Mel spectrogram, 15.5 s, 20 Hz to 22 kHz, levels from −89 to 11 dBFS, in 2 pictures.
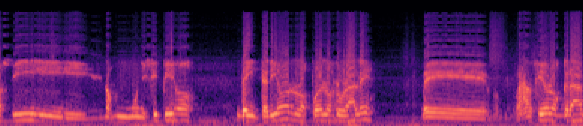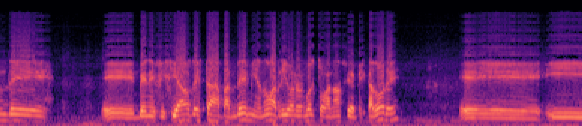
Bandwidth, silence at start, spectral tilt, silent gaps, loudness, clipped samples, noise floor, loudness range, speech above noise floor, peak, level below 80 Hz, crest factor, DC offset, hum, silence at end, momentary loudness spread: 16 kHz; 0 s; -5 dB/octave; none; -18 LUFS; under 0.1%; -42 dBFS; 2 LU; 24 dB; -2 dBFS; -40 dBFS; 16 dB; 0.5%; none; 0 s; 8 LU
